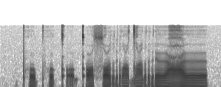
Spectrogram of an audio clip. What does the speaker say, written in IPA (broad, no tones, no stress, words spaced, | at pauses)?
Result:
pʰopʰokʼɔ̰ kʼɔsˤʏ rodˤarəː ʕəː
